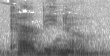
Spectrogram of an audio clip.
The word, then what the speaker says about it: Carbino: Rosemarie Carbino, C-A-R-B-I-N-O.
